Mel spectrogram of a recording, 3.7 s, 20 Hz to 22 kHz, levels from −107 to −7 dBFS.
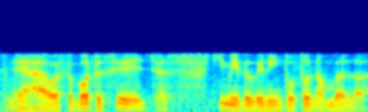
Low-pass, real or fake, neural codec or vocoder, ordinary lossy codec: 3.6 kHz; fake; codec, 16 kHz in and 24 kHz out, 0.6 kbps, FocalCodec, streaming, 4096 codes; none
